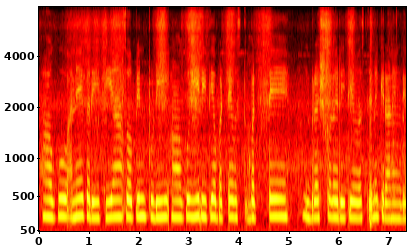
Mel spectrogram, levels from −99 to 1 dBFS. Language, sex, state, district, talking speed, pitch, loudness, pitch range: Kannada, female, Karnataka, Belgaum, 140 wpm, 220 Hz, -25 LUFS, 215-230 Hz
